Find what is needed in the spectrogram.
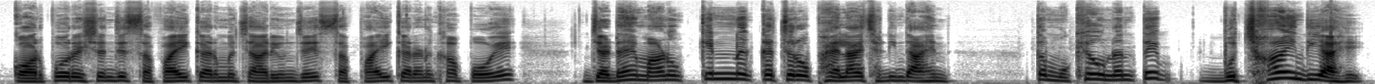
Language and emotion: Sindhi, disgusted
